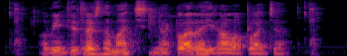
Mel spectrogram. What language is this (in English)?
Catalan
